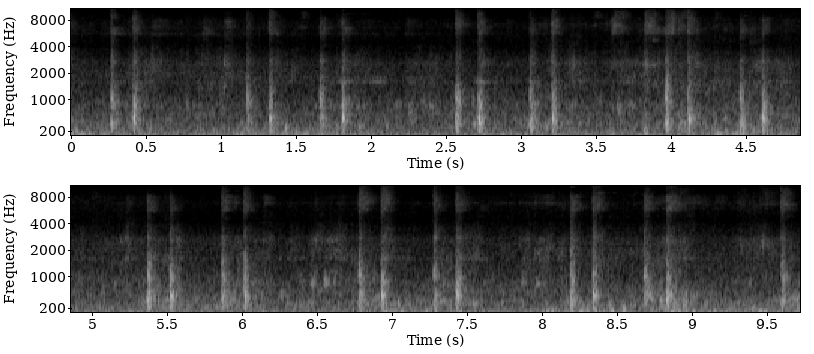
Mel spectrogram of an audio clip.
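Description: Container freight train wagons rolling past, a steady rumble with the wheels clacking over rail joints a few times a second in an uneven rhythm.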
